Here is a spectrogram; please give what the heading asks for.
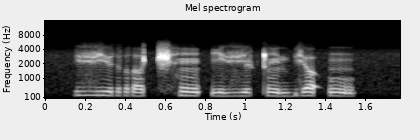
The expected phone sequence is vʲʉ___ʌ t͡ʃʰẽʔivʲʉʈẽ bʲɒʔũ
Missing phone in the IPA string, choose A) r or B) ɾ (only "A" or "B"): A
